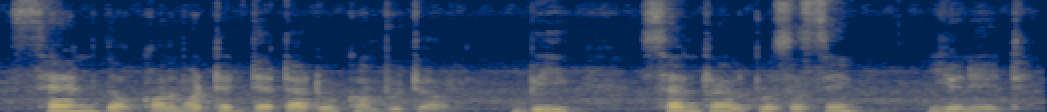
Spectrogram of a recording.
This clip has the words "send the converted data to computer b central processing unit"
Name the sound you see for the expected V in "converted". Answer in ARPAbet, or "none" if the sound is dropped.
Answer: B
